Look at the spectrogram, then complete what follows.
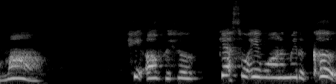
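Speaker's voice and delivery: soft, hushed half-whisper. Retelling talking to mom from the kitchen while he sits on the couch, retelling a half-whisper. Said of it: "I'm whispering though".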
